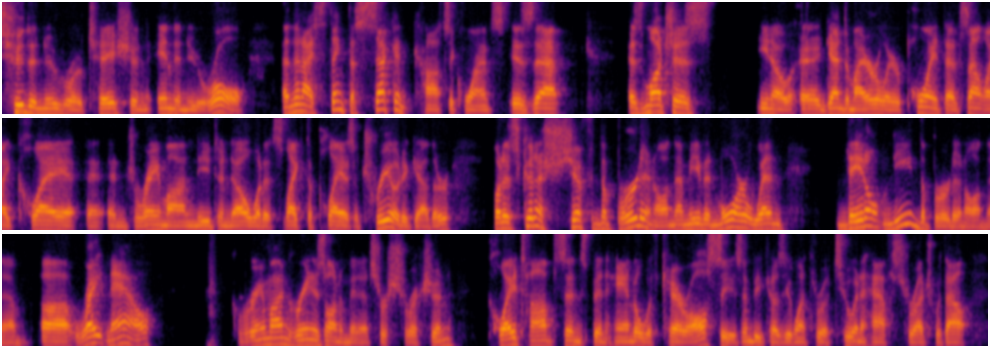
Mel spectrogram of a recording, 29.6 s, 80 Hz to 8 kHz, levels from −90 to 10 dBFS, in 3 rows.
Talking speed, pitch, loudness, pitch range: 190 wpm, 115 Hz, -21 LUFS, 105-130 Hz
